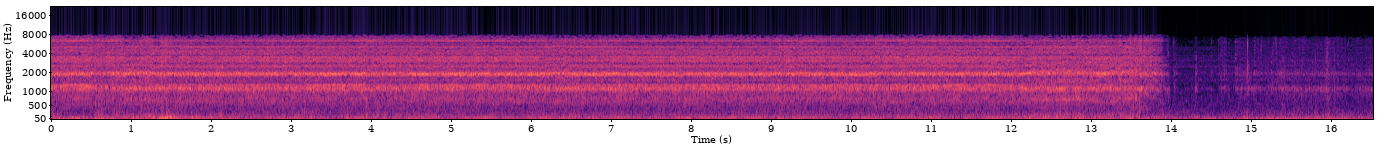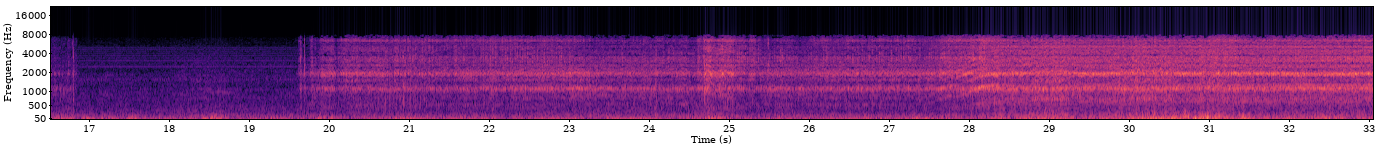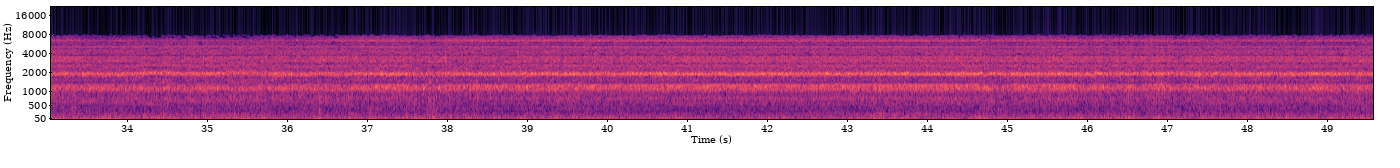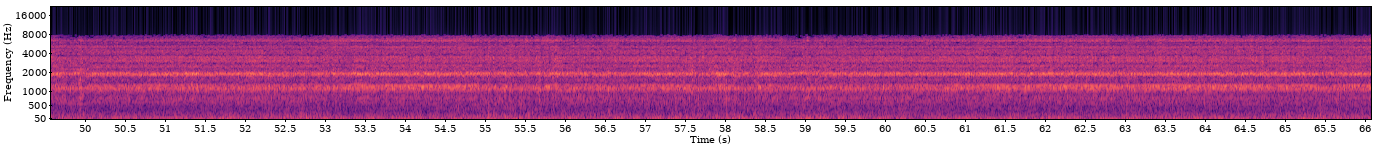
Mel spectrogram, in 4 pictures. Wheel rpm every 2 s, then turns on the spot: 160, 160, 160, 160, 160, 160, 130, 10, 10, 0, 60, 70, 80, 70, 150, 160, 160, 160, 160, 160, 160, 160, 160, 160, 160, 160, 160, 160, 160, 160, 160, 160, 160.
14-18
